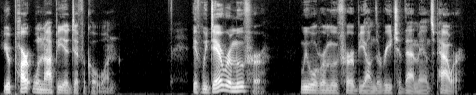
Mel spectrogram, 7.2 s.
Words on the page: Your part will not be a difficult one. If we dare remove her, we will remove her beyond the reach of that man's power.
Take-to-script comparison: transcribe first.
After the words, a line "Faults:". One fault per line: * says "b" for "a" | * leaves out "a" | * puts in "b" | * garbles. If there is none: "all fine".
Your part will not be a difficult one. If we dare remove her, we will remove her beyond the reach of that man's power.
Faults:
all fine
